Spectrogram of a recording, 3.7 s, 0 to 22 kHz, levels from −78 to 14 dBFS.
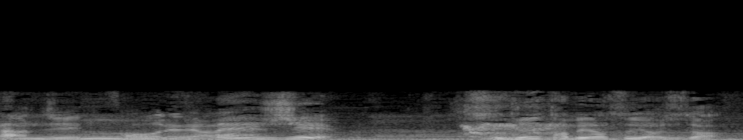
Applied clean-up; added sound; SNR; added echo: none; Traffic noise, roadway noise; 14 dB; none.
